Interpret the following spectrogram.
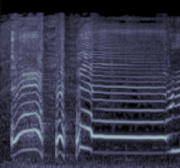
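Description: A man's excited, high-pitched vocal cry at pulling a rare foil card: a couple of short rising yelps, then a long held "ooooh" that bends downward at the end.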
